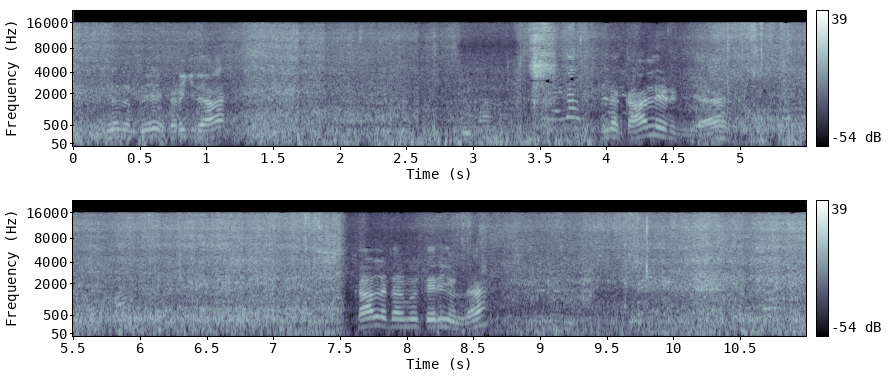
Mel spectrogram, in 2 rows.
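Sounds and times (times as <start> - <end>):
surf washing: 0.0 - 11.0
wind buffeting microphone: 0.0 - 11.0.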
